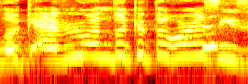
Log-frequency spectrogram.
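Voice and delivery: loud, high shouting. Telling how they drive past horses with the kids, the speaker retells their own shout. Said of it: "And I'm I'm shouting to like".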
